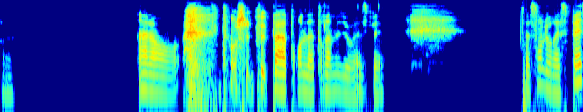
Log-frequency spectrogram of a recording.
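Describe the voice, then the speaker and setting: A woman's voice: mid-range voice, no room sound. A woman giving casual, joking, irreverent live commentary as a game streamer. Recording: dull, lo-fi microphone sound.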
